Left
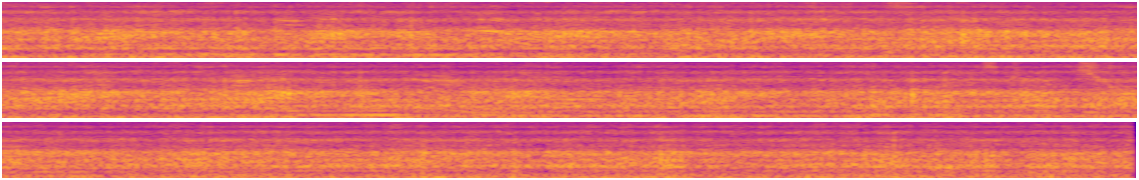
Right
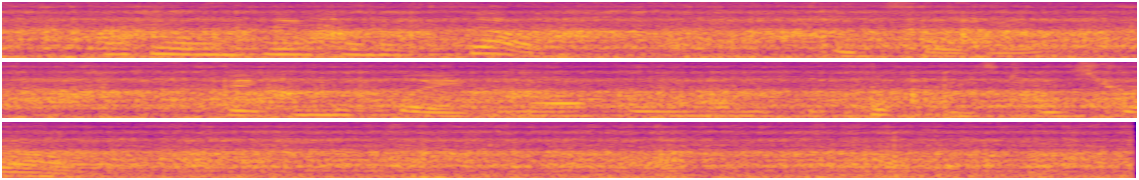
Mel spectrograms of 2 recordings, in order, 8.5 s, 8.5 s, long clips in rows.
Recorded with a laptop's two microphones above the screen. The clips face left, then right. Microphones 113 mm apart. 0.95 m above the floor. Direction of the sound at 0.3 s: 85° right.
